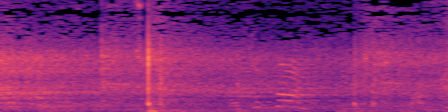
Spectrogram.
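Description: A single sharp impact during a badminton rally, about three quarters of a second in, ringing briefly in a large sports hall over a background of spectator chatter.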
